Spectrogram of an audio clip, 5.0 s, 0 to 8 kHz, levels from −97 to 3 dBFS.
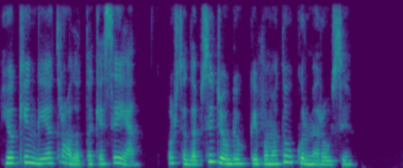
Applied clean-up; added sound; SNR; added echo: none; none; none; none.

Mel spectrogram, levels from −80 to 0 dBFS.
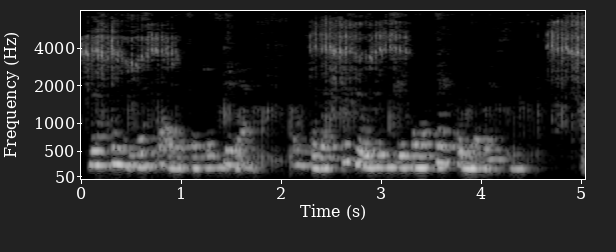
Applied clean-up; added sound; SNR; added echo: classical method WPE with log-MMSE.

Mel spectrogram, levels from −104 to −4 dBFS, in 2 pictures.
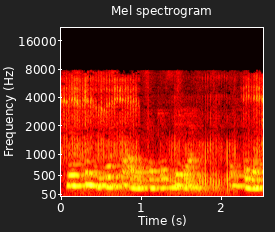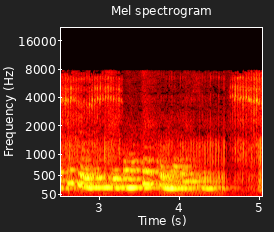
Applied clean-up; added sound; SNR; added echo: none; Purr; 13 dB; reverberation time 1.2 s.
